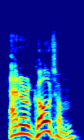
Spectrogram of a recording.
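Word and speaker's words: Energoatom: military seized the plan energotum is how you pronounce it ukraine's nuclear power operator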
